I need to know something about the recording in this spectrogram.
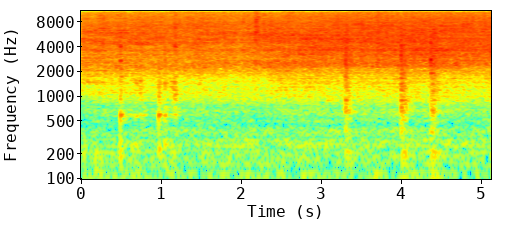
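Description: Food sizzles steadily in a hot pan.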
